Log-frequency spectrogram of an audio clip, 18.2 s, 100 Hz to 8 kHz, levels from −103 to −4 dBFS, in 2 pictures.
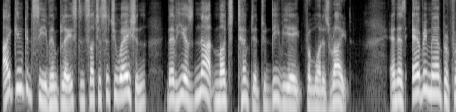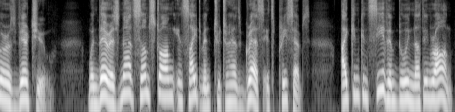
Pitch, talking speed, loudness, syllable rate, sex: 160 Hz, 150 wpm, -18 LUFS, 4.3 syllables/s, male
